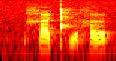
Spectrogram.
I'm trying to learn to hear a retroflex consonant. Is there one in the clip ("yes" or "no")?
no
